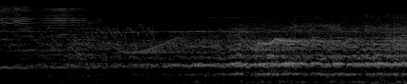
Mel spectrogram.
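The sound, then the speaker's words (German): A steady, high-pitched whine of many mosquitoes buzzing in the air over a forest, with thin wavering tones gliding up and down over a constant drone. No voices. “und in den Lüften schwirrten Mücken, 2 Milliarden Mücken, die nicht wussten, wen sie stechen sollten.”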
